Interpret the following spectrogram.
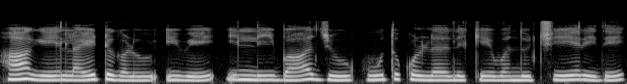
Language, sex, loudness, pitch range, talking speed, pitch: Kannada, female, -14 LUFS, 195-215 Hz, 85 wpm, 200 Hz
